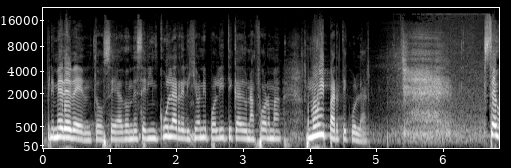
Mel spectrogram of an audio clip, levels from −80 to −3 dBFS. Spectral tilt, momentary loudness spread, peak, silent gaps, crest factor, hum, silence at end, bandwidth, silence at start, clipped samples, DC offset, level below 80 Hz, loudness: -5.5 dB/octave; 17 LU; 0 dBFS; none; 12 dB; none; 0 s; 19 kHz; 0.1 s; 0.5%; under 0.1%; -36 dBFS; -12 LUFS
